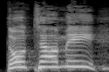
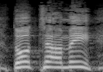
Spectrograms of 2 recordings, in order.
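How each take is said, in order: Both takes have the same delivery.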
